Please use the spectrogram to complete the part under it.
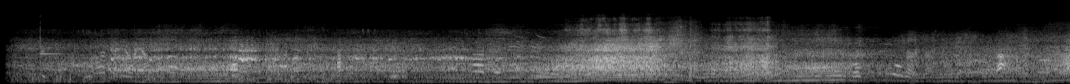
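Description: A race car engine revs hard and rises and falls as the car slides around tight turns.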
